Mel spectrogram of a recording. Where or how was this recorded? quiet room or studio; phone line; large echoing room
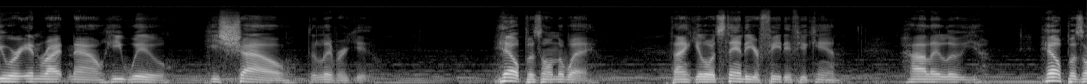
large echoing room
